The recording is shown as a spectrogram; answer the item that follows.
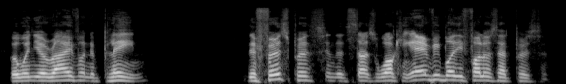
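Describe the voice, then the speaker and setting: Speaking fairly quickly with a Spanish accent, a man uses a high pitch and ordinary pitch variation, recorded with a dry, close sound and no echo. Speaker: Buddhist teacher. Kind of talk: dharma talk. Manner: casual, filler-heavy.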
